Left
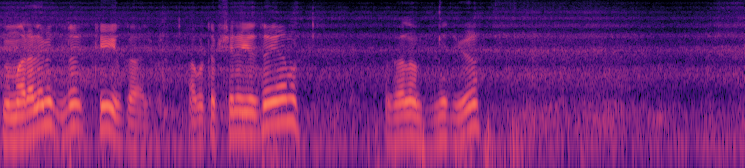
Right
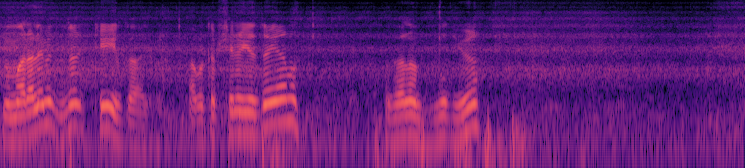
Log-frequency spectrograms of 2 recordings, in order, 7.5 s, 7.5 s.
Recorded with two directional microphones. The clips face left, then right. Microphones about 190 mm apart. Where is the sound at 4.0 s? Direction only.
10° left (ahead or behind).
